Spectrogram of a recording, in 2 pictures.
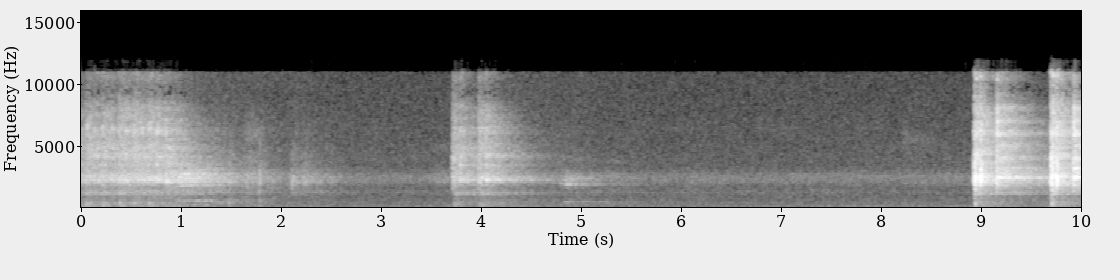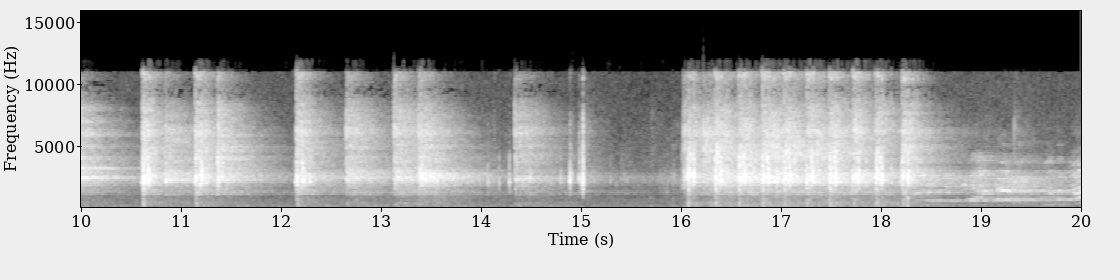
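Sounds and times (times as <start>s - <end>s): airsoft pistol shots: 8.9s - 14.8s, 16.0s - 18.4s.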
